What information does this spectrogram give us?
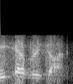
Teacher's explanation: that diphthong changes just a little bit into the ev instead of the u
